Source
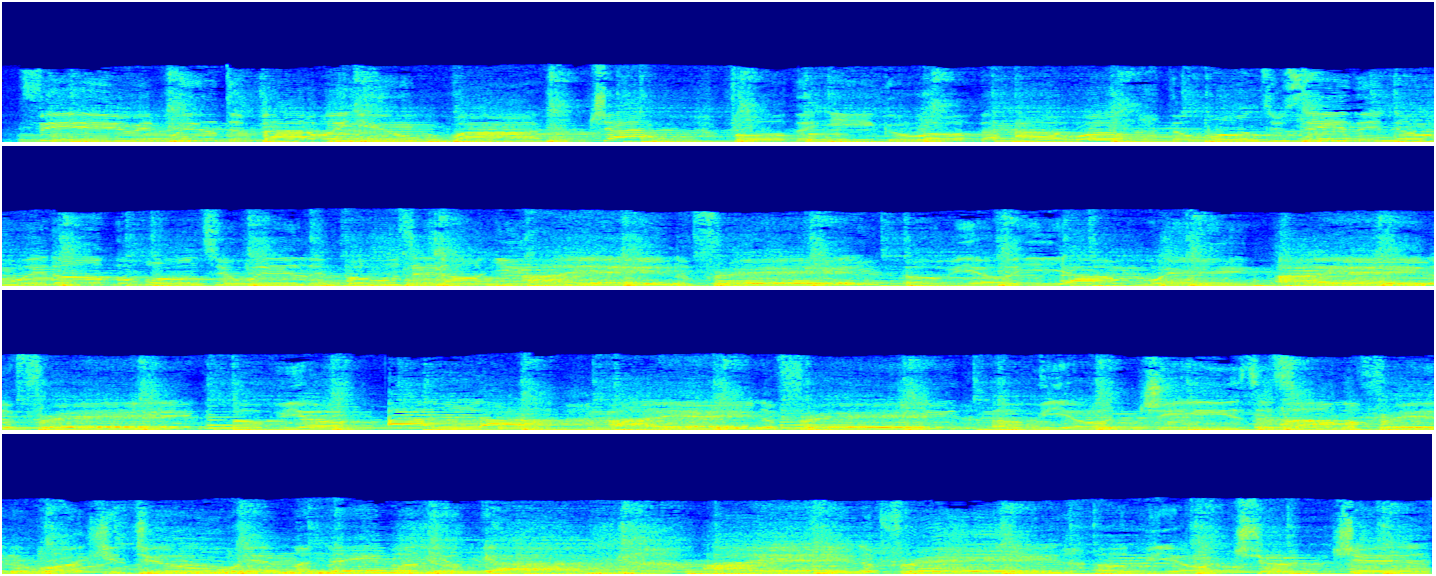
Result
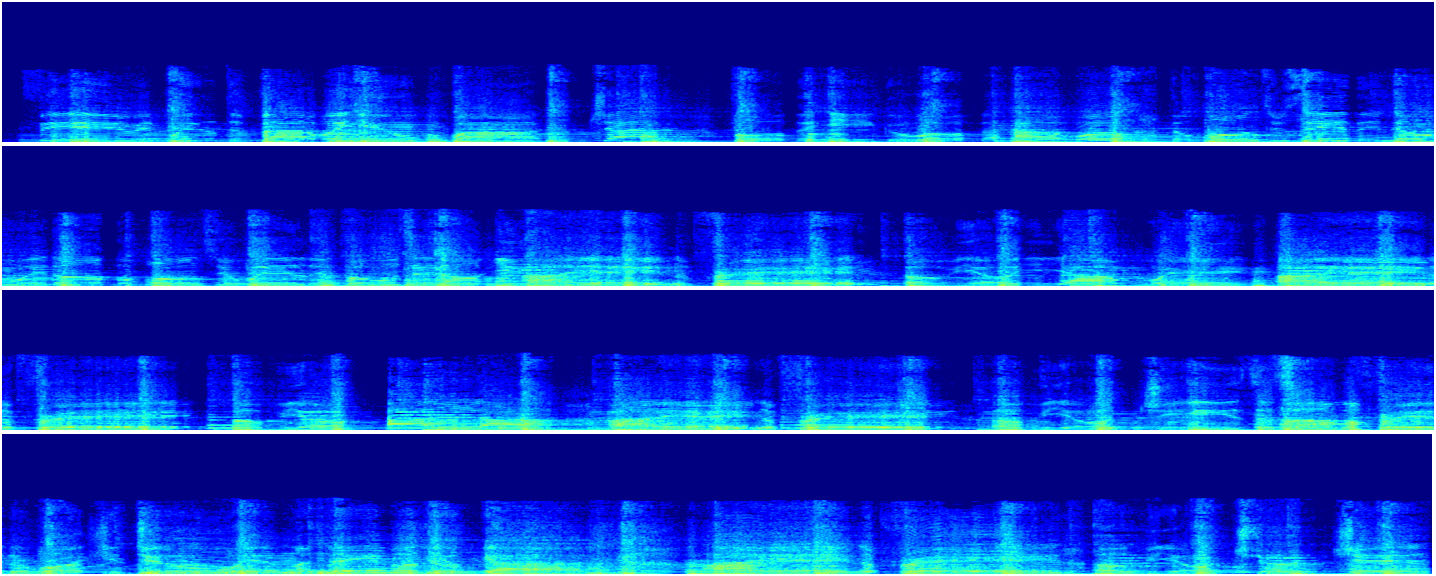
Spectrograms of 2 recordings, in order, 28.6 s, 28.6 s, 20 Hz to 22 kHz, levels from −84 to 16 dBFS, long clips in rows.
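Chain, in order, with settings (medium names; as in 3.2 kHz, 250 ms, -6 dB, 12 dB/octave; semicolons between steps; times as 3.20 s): upward expansion 2.5:1, over -26 dBFS; trim -8.5 dB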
